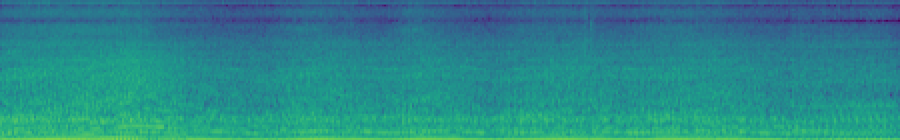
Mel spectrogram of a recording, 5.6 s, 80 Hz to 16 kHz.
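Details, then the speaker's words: FZR1000 motorcycle, about 25 years old, first start in six years after carb cleaning: engine revs up from idle with a little throttle and settles back evenly, no misses or stumbles; revs cleanly and smoothly. "once i was happy i gave it a little throttle and it revved up nice and smoothly"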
